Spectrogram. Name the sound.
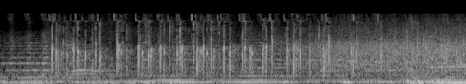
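applause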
